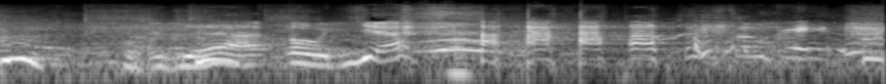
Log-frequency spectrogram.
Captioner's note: laughs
